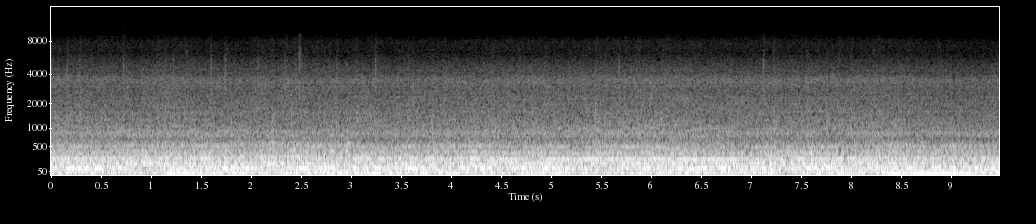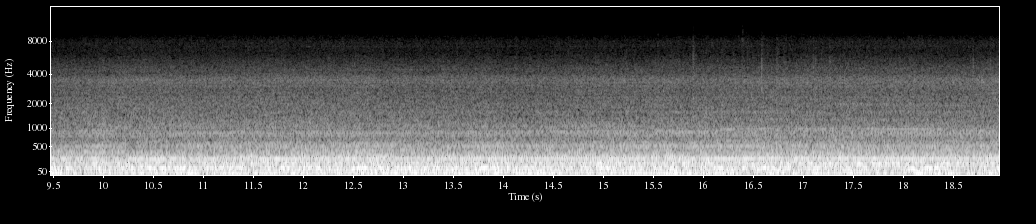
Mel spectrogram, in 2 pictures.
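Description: A heavy diesel engine rumbles steadily from inside a vehicle cab.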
